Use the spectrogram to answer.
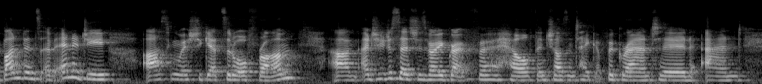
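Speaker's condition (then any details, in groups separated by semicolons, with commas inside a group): No condition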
